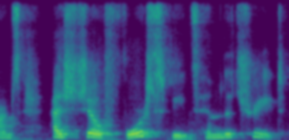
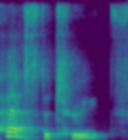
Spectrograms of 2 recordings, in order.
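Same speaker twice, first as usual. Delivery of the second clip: bad attempted British accent. Reading a story aloud, voicing a character's line: attempted British accent. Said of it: "I cannot do a British accent".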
